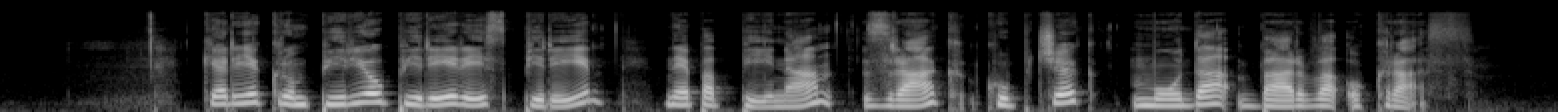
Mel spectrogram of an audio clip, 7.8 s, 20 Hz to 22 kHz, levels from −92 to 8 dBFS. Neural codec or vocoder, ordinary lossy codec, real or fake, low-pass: none; none; real; 14.4 kHz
